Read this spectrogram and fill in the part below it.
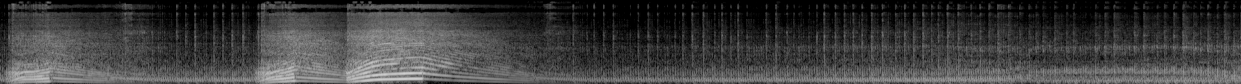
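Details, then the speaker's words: Warm Stihl MS200T chainsaw, fuel line replaced after cracking with age, running without chain: three throttle blips each sag into a slight bog before an uneven idle; owner suspects the carb low jet needs tuning, not confirmed. "So it sounds like maybe there is still a little bit of carb tuning that could happen here. You know, the saw is warm, it doesn't have a chain on it, but it sounds like the low jet might need a little work because it's got a little bit of a bog when I hit the trigger."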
